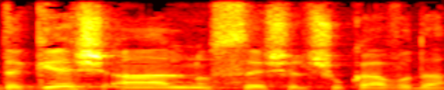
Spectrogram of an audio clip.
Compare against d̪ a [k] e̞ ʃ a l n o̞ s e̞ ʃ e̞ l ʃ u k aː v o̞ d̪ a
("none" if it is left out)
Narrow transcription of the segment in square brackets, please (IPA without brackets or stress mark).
ɡ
